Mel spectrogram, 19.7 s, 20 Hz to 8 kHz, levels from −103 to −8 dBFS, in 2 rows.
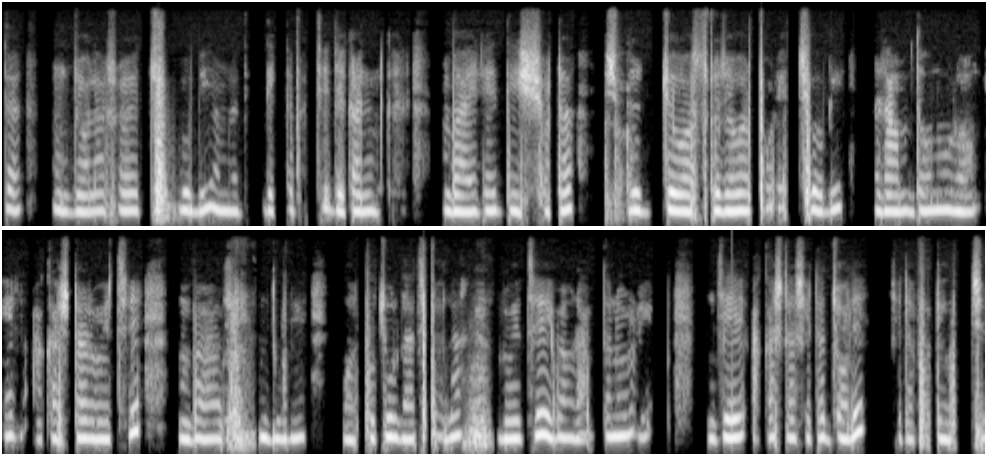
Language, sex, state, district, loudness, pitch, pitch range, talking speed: Bengali, female, West Bengal, Dakshin Dinajpur, -20 LUFS, 235 Hz, 225-255 Hz, 105 wpm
